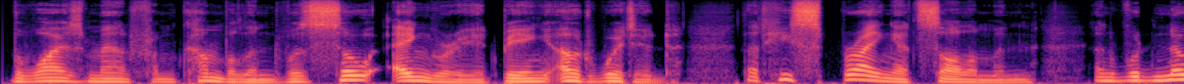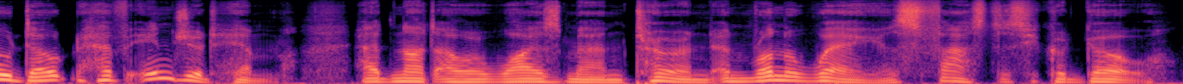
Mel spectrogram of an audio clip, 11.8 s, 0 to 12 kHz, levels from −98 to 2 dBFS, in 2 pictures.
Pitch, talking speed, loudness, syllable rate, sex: 120 Hz, 195 wpm, -22 LUFS, 4.7 syllables/s, male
